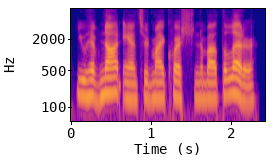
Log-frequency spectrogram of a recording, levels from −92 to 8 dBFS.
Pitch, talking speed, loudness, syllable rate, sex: 155 Hz, 220 wpm, -18 LUFS, 6.2 syllables/s, female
